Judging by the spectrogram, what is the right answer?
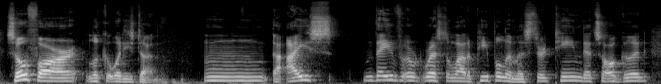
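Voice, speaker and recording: A man co-hosting a political talk show, speaking in an indignant, emphatic way that rises to near shouts. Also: a little high, moderate pace. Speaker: podcast co-host. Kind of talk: heated political commentary.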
